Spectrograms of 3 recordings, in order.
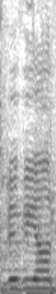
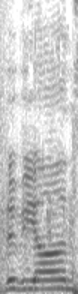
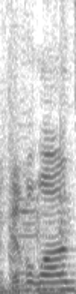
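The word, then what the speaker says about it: Vivillon: with the Pokemon Vivion and it is officially pronounced Vivion but not a lot of people know that it's Vivion so a lot of people say vivilan so which is it when I named this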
